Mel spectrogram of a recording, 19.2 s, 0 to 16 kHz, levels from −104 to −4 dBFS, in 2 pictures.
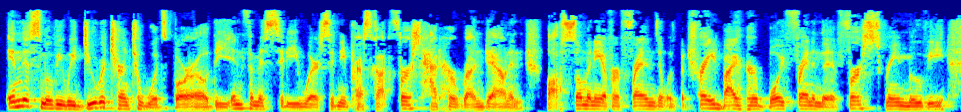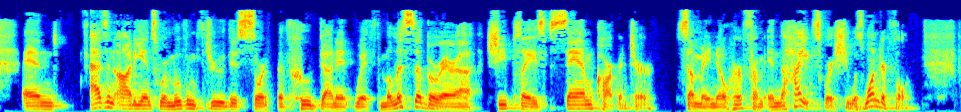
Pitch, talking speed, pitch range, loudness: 115 Hz, 210 wpm, 105-125 Hz, -21 LUFS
